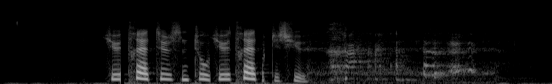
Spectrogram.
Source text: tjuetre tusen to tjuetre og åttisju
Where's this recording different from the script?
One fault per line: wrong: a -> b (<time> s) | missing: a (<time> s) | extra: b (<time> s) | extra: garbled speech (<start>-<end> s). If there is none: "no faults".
no faults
